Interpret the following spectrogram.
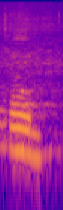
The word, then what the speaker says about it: calm: Yang kedua ada calm, dibaca calm. Penjelasannya mirip dengan far, kombinasi huruf A di beberapa kata menghasilkan suara vokal panjang A, huruf I dalam calm, huruf L dalam calm tidak terlalu terdengar.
